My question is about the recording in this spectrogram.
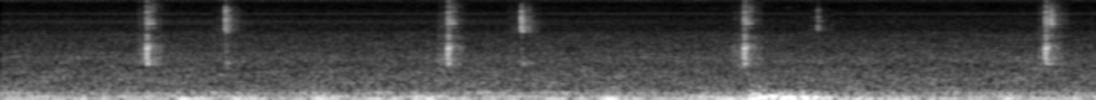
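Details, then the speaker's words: Retro PC hard drive set to master, after reseating the RAM; sharp ticks come in pairs every second or so over a low hum and the machine won't boot, later squealing. Failing hard drive with head clicking. "Yeah, just reseating the RAM solved that problem. Right, the hard drive's clicking."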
